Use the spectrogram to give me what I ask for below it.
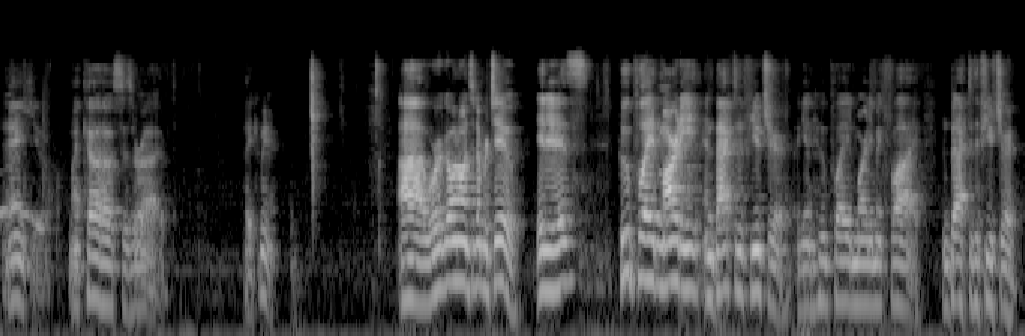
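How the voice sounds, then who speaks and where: A man casually hosting a live-streamed trivia night, chatty and quick to laugh between answers. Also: mid-range voice, a bit bright, highs cut off. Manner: chatty, laughs easily, lots of uh fillers.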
